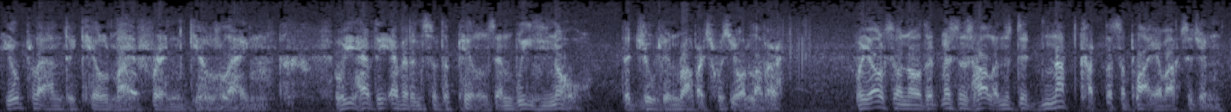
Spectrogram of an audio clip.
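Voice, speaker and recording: Low, gravelly, grave man. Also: animated, normal speed, a bit bright. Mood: stern, accusing. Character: steady, grave friend who exposes a murder plot. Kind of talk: 1970s radio drama acting. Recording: muffled, hissy 1970s radio recording.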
